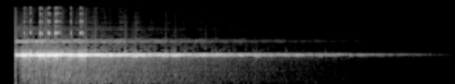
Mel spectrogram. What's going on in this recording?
Strange Experimental Sound
So, I was messing around with Audacity and made this little sound. I used a sound of me screaming (trimmed) and I messed up with the effects then KAPOW! It's here! XD
I really had no idea what is this but let's say it was some sort of laser though.
Created with Audacity.
strange, abstract, futuristic, cosmic, effect, sound, laser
